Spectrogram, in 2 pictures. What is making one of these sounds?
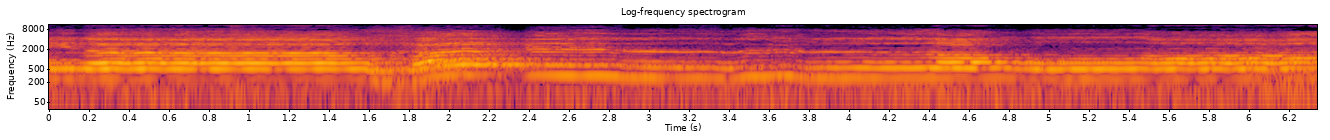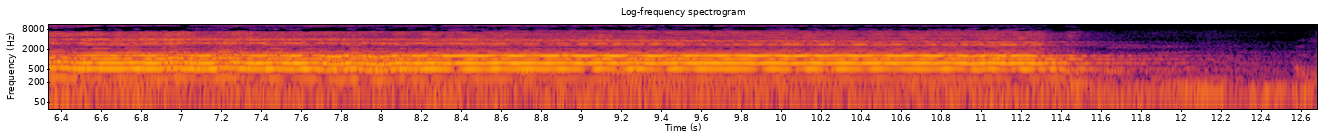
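An elderly man chants loudly in a long, melodic call through a microphone, echoing in a large hall.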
